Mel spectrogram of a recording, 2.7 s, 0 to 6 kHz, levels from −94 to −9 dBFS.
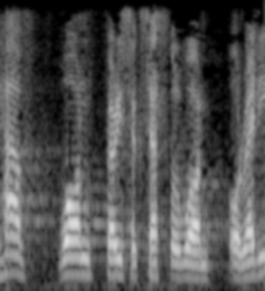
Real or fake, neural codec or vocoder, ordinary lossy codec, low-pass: real; none; Opus, 64 kbps; 5.4 kHz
